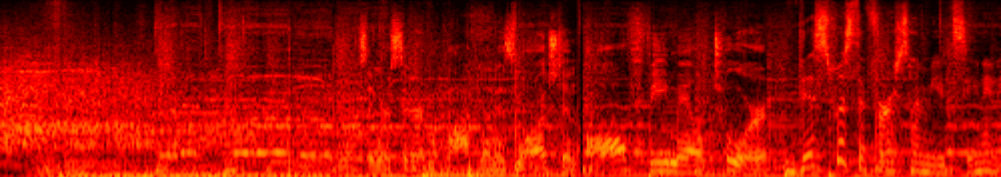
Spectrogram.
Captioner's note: cheers and Applause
